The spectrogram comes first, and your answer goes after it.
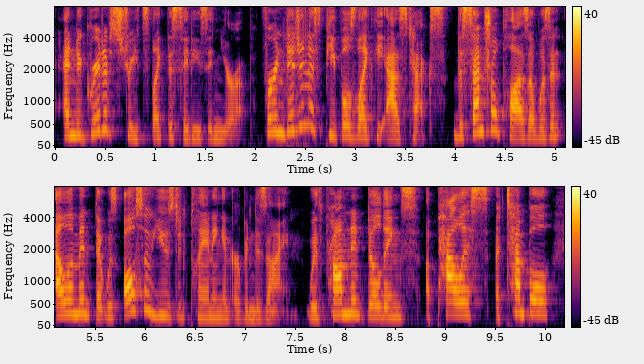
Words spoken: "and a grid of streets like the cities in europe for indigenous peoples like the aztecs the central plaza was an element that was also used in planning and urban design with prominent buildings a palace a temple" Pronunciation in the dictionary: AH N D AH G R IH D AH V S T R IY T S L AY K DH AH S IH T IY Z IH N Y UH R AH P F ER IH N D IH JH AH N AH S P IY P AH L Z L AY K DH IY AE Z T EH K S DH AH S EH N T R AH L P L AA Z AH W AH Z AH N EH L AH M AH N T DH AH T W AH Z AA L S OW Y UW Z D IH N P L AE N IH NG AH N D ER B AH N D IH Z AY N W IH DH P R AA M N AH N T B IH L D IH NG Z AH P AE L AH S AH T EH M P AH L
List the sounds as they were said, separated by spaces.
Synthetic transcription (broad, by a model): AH N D AH G R IH D AH V S T R IY T S L AY K DH AH S IH T IY Z IH N Y UH R AH P F ER IH N D IH JH AH N AH S P IY P L Z L AY K DH IY AE Z T EH K S DH AH S EH N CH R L P L AA Z AH W AH Z AH N EH L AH M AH N DH AH T W AH Z AA L S OW Y UW Z D IH N P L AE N IH NG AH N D ER B AH N D IH Z AY N W IH DH P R AA M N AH N B IH L D IH NG Z AH P AE L AH S AH T EH M P L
